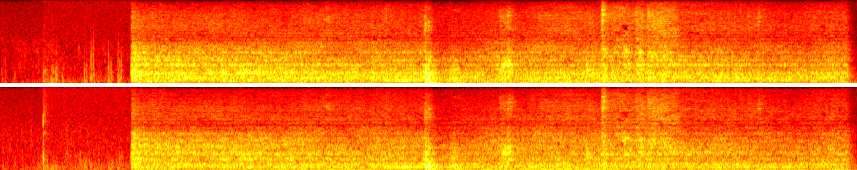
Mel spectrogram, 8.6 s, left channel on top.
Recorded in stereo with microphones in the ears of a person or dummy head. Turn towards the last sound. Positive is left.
turn(degrees=30)  # may be behind; listen again after turning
